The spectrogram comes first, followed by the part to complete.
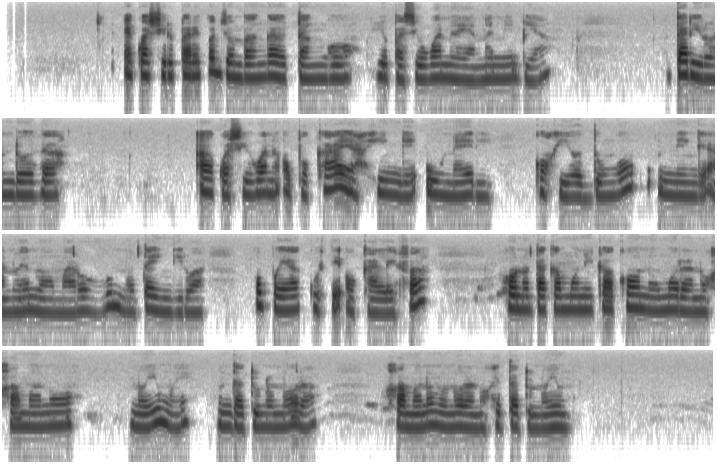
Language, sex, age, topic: Oshiwambo, female, 18-24, finance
